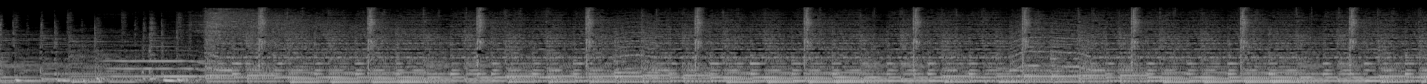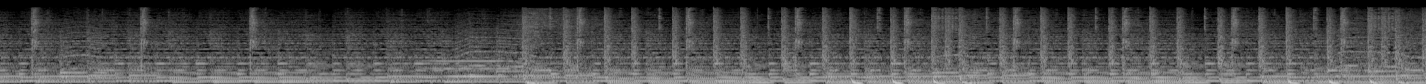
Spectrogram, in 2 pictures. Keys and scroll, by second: 7.7 ctrl+t.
